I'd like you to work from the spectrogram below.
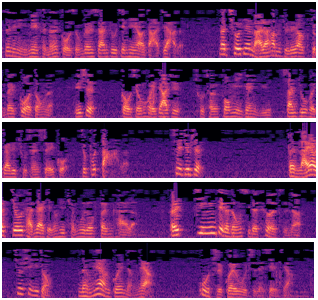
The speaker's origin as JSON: {"language": "Chinese", "country": "Taiwan", "said": "那于是我们台湾人有时候就会反省说，哦，我们台湾人不够文化啊"}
